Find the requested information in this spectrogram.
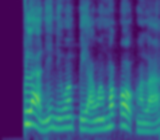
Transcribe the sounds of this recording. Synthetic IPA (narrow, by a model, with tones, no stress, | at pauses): u˦la˦˨nĩ˨˦nĩ˧w̃ɔ̃˦n̩˦k͡pe˧˦a˨w̃ɔ̃˧˦mɔ̃˦ʔɔ˦˨ʔã˨la˨˦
